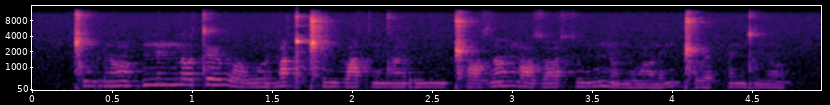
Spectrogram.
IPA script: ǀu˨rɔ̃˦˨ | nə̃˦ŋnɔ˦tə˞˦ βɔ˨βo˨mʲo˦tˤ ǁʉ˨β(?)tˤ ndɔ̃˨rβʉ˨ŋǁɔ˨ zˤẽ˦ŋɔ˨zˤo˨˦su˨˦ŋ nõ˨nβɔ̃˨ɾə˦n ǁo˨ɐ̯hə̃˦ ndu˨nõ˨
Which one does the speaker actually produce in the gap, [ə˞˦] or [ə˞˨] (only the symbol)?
ə˞˨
